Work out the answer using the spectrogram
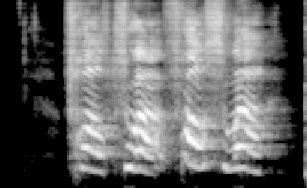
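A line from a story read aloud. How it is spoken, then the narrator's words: Screamed deliriously. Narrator (French): hurla Jeanne délirante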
